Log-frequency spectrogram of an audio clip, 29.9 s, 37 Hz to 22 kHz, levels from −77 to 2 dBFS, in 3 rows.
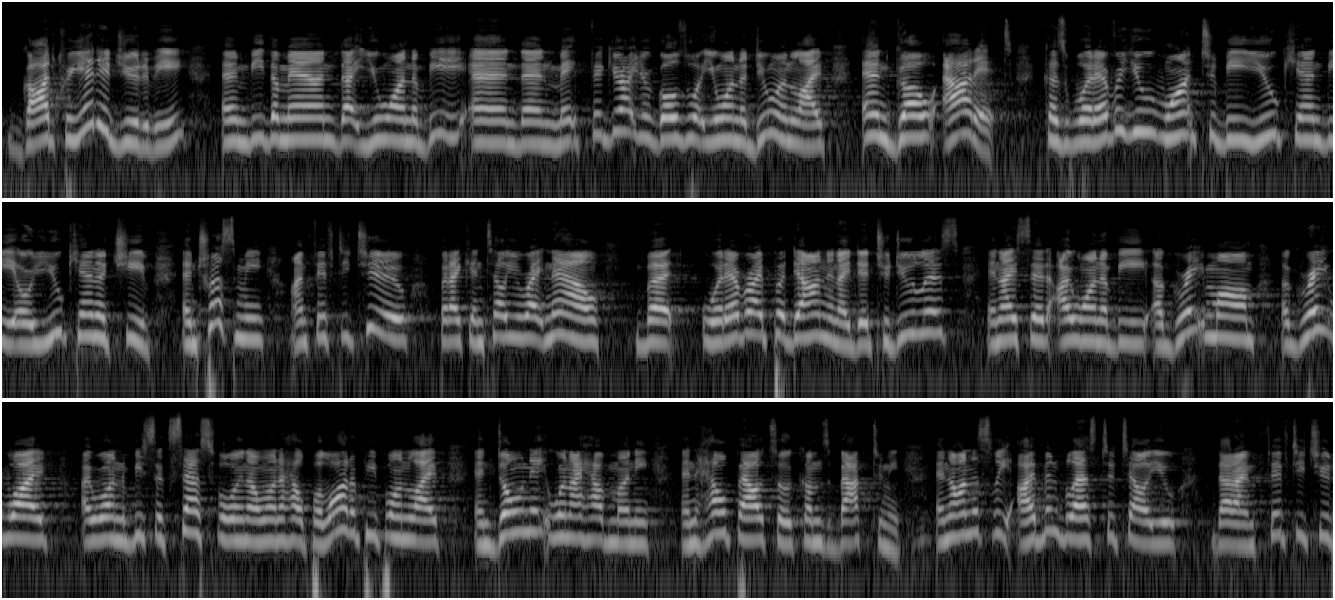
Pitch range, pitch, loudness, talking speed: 225-270 Hz, 245 Hz, -29 LUFS, 245 wpm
